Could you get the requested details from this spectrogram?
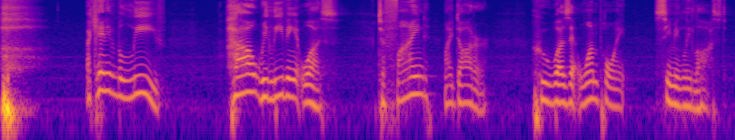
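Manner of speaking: slow, sighing relief, falling away; heartfelt relief. Retold or imitated. Father recalling finding his lost daughter, slow relief. Reliving relief after a sigh.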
